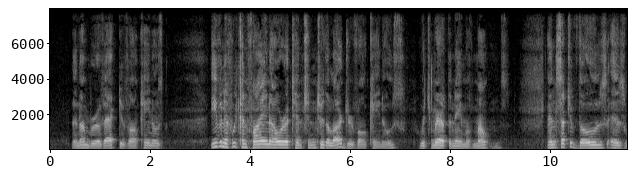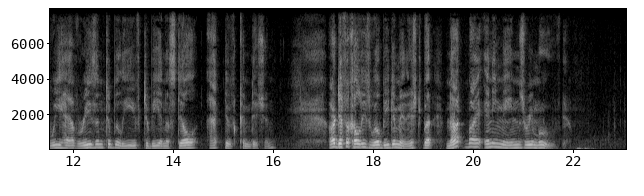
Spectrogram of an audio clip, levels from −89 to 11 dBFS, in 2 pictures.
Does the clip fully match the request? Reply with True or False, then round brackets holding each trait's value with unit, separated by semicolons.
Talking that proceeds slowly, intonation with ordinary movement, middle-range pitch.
True (125 wpm; 4.1 semitones; 150 Hz)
